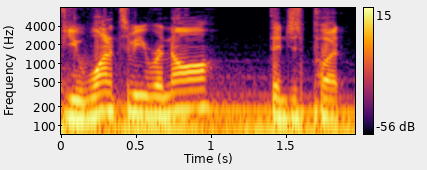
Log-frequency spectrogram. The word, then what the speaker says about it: Renault: If there's a T in there, we will pronounce the T. Okay? It's Renault in American. Okay. It may be Reno or Reno, whatever you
